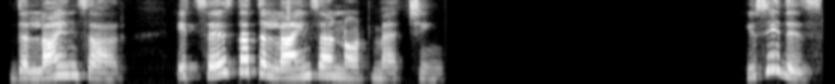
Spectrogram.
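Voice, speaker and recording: High-pitched Indian woman teaching, dull audio. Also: big pitch swings, takes it slowly, fairly bright tone, dry recording. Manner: repetitive, checks that listeners follow. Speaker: software instructor. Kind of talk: informal live tutorial explanation.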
